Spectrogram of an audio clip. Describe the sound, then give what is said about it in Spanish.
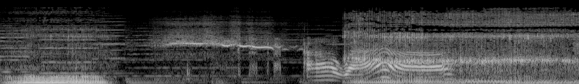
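A voice imitates a loud, rasping snore for about a second, then comical whistling and wheezing noises follow, with playful vocal sounds layered throughout. “Ronque, Despiértate, que estás ronque y ronque.”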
